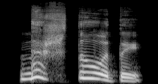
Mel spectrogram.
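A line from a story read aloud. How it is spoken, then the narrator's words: Laughing. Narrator (Russian): рассмеялась Аглая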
